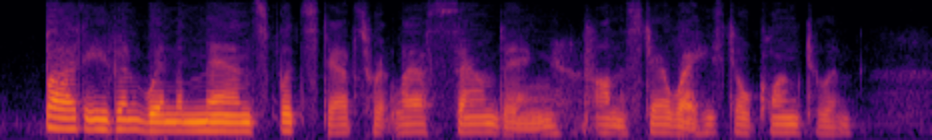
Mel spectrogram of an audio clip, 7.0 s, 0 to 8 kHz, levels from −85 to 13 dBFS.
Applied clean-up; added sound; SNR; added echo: none; none; none; none.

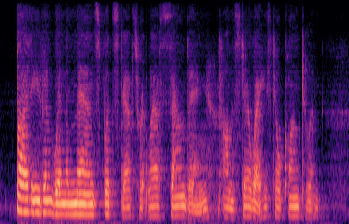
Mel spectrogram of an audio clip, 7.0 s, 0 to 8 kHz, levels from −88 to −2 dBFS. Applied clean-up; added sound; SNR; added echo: none; none; none; reverberation time 1.1 s.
